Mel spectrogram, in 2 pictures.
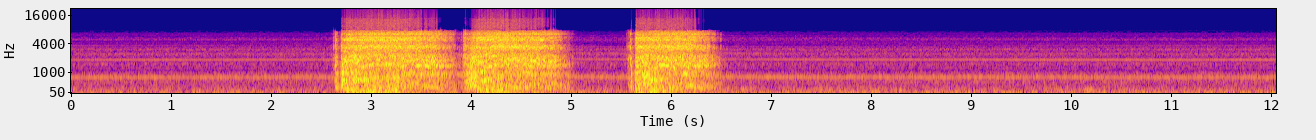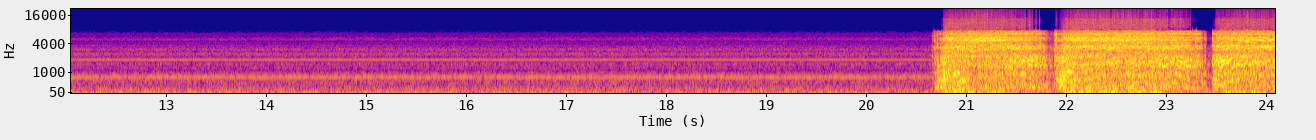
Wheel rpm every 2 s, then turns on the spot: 0, 60, 40, 10, 0, 0, 0, 0, 0, 0, 50, 120.
22-24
